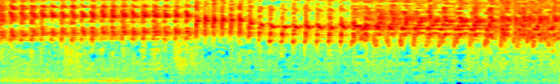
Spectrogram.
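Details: Ngetik trill of a lovebird, used as a lure: a fast, unbroken chattering of shrill ticks that speeds up and climbs slightly in pitch midway, sounding like rapid typing, with a faint low hum early on.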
